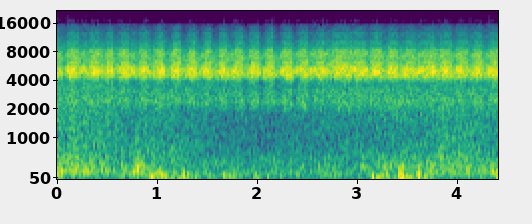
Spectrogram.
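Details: Continuous shrill cricket chorus at a Korčula bay in Croatia, a bright high whine pulsing in quick regular beats, with gentle wind noise in the background.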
